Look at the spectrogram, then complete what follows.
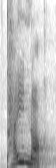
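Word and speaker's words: Thai Ngoc: थाई नॉक, जी silent है।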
